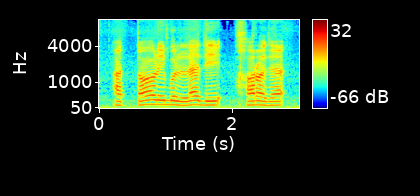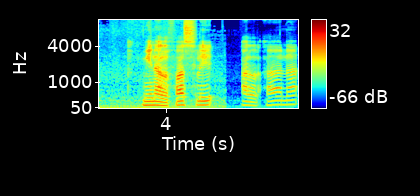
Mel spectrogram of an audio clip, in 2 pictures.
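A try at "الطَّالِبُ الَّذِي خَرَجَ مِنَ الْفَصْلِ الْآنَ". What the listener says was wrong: Ya, disambung coba. Minal faslil ana.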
